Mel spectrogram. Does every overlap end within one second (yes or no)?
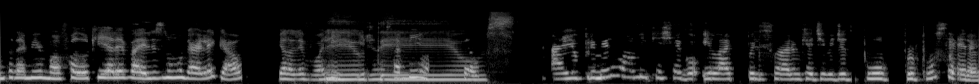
no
